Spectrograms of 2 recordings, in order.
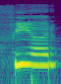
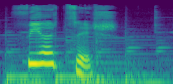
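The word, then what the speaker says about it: vier: thus so i own swanseas let's try next number drai on swanseash once again dry don't forget v has a sound of fur therefore fear own swanseas once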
